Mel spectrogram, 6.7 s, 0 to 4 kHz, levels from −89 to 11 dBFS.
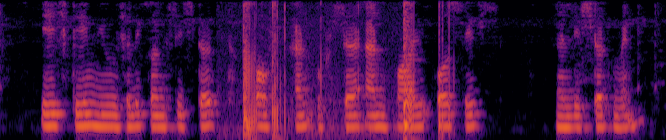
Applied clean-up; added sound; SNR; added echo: none; Fart; 2 dB; none.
